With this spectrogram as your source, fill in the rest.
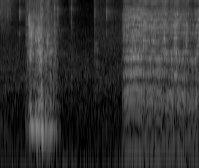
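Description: A short snorting grunt is followed by a longer, rough whinnying call, like a horse sound effect, against quiet background.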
